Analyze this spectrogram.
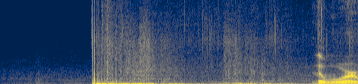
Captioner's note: ballistics exploding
